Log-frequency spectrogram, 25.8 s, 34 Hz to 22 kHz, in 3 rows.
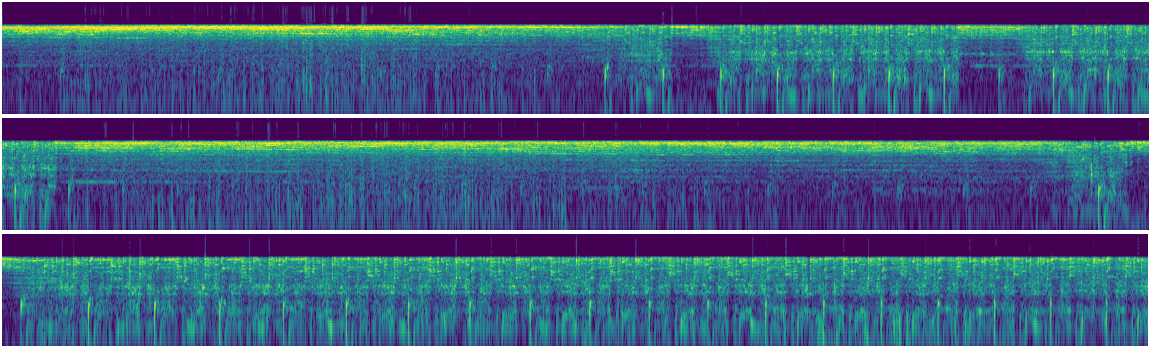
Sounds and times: Idling: 1.2s - 25.8s.

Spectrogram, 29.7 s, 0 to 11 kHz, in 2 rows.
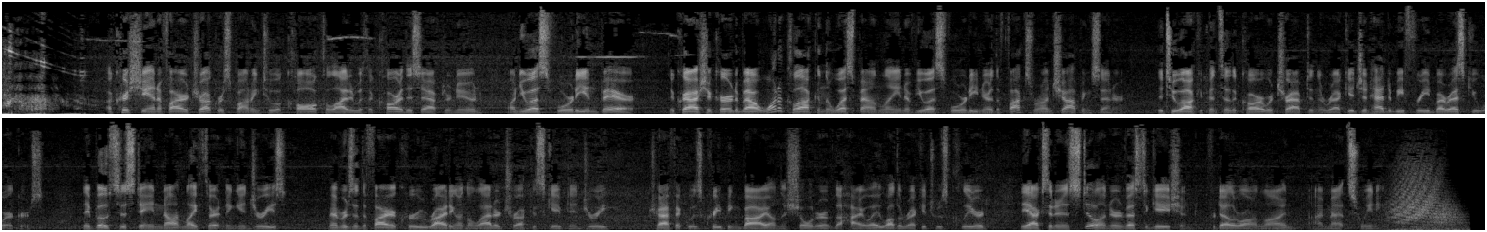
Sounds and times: Speech: 1.1s - 28.7s.

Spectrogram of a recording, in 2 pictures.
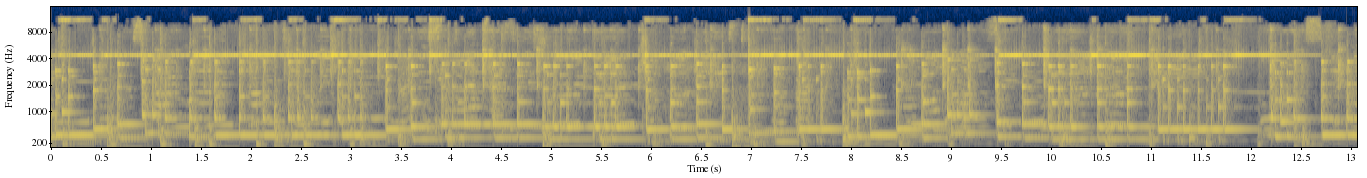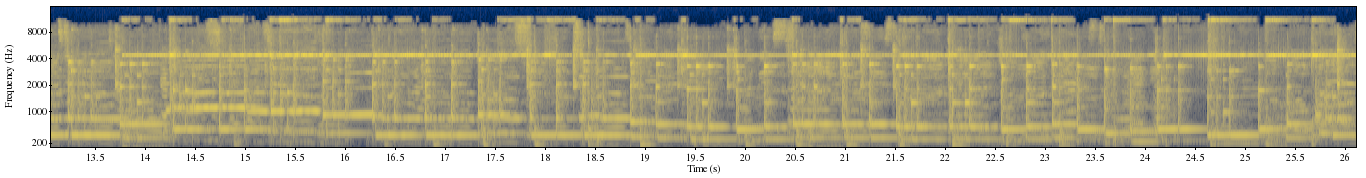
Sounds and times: Music: 0.0s - 26.1s.

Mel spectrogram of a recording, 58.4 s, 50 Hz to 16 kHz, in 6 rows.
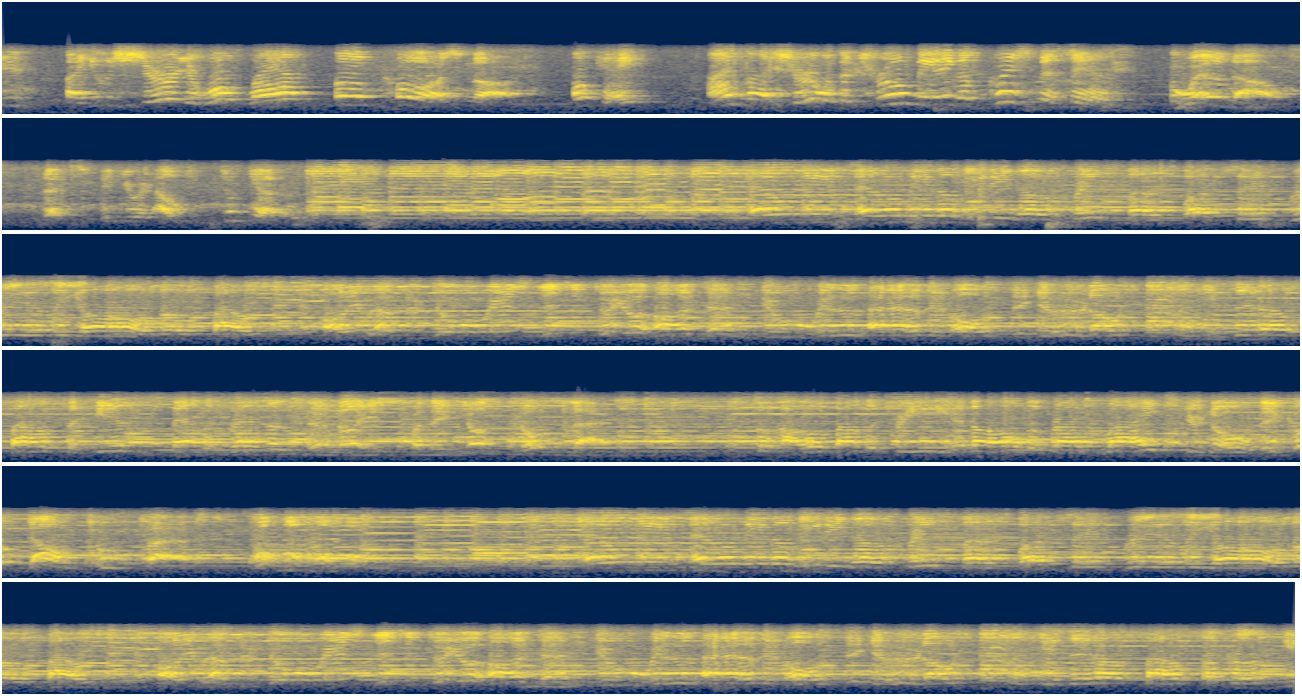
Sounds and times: Male singing: 0.0s - 12.7s, 14.6s - 41.8s, 42.8s - 58.3s
Music: 5.3s - 58.3s
Synthetic singing: 14.9s - 41.8s, 42.8s - 58.3s.

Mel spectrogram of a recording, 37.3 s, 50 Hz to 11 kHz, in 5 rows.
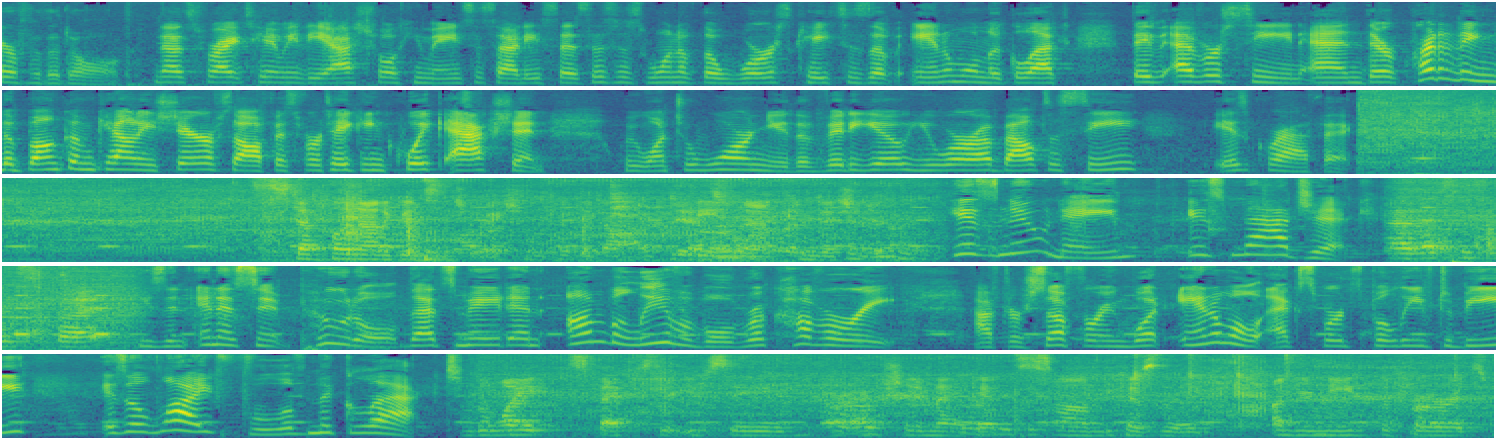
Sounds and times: Speech: 16.4s - 37.3s.

